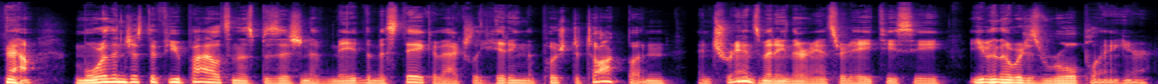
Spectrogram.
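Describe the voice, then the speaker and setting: A man narrating an instructional lesson as a flight instructor, explaining things clearly and methodically. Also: fairly low pitch, quick pace, few pauses. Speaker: flight instructor presenting a training video. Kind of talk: instructional narration with acted radio calls.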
